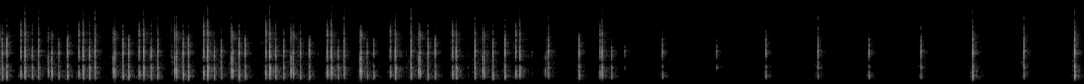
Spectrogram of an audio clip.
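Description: Long nails tap on a hollow painted cardboard dinosaur figure held horizontally, making rapid, dense clusters of dry, crisp clicks for about six seconds. The taps then slow to single, evenly spaced knocks. Each tap has a hollow, papery midrange tone with a bright edge and almost no ring.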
